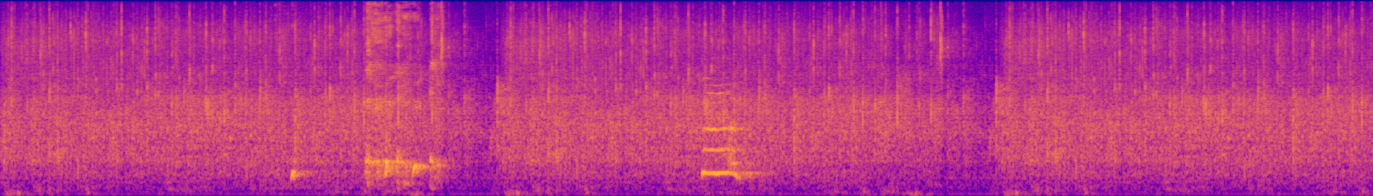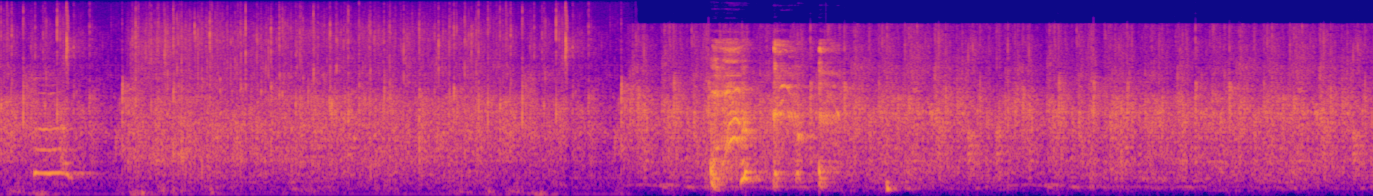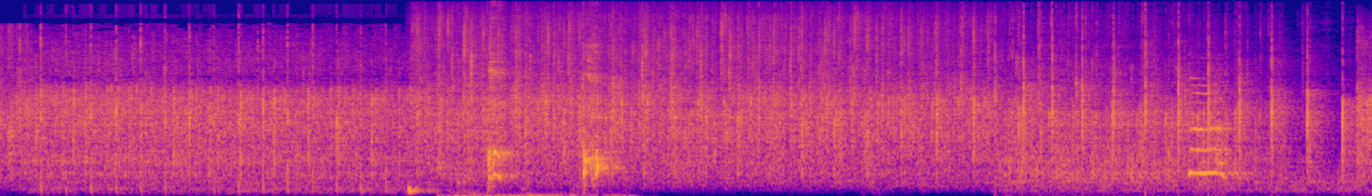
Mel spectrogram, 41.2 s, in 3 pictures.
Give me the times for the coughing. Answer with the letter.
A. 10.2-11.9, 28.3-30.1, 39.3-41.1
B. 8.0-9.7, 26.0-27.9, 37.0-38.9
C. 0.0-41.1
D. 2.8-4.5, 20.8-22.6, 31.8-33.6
D.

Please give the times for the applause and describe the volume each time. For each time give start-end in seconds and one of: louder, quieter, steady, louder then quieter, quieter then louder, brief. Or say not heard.
0.0-41.1 steady.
